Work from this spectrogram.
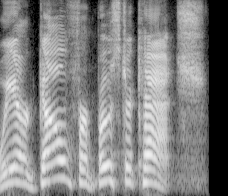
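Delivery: very high pitch, words stretched and drawn out. Doing an impression that chat requested, saying the requested line: John Insprucker impression. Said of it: "that was a great impression, [name]".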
